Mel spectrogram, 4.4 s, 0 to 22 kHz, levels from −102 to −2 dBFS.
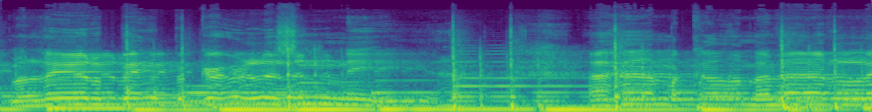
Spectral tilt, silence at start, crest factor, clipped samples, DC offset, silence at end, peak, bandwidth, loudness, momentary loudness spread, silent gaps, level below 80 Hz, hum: -6.5 dB/octave; 0 s; 14 dB; under 0.1%; under 0.1%; 0 s; -2 dBFS; 9.8 kHz; -16 LUFS; 4 LU; none; -18 dBFS; none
